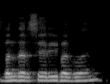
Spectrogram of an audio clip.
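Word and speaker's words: Bandar Seri Begawan: It's Bandar Seri Bhagwan, not Bandar. Bandar Seri Bhagwan, I believe the pronunciation.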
